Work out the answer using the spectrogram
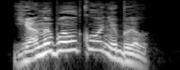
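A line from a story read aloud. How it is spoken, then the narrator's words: Angry reply. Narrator (Russian): отвечаю я сердито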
